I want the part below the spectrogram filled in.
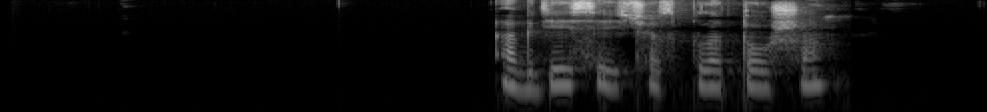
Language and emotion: Russian, neutral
